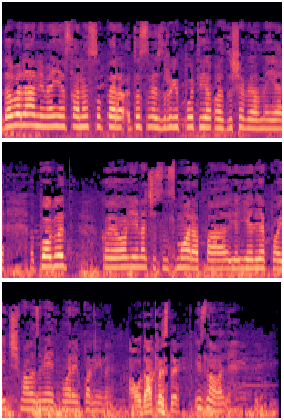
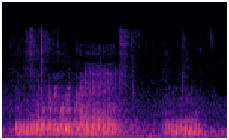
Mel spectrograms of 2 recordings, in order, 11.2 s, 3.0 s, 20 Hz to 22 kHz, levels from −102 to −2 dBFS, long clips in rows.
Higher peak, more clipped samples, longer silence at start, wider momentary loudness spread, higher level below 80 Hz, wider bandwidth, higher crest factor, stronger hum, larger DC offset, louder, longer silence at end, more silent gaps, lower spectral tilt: first, -2 dBFS vs -30 dBFS; neither; about the same, 0 s vs 0 s; second, 13 LU vs 16 LU; first, -38 dBFS vs -68 dBFS; first, 13 kHz vs 11.5 kHz; about the same, 18 dB vs 16 dB; neither; neither; first, -19 LUFS vs -47 LUFS; about the same, 0.05 s vs 0 s; neither; second, -5.5 dB/octave vs -8 dB/octave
